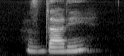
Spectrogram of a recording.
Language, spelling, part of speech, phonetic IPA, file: Czech, zdali, conjunction, [ˈzdalɪ], Cs-zdali.ogg
- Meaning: 1. whether, if (in indirect questions) 2. whether, if (either)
